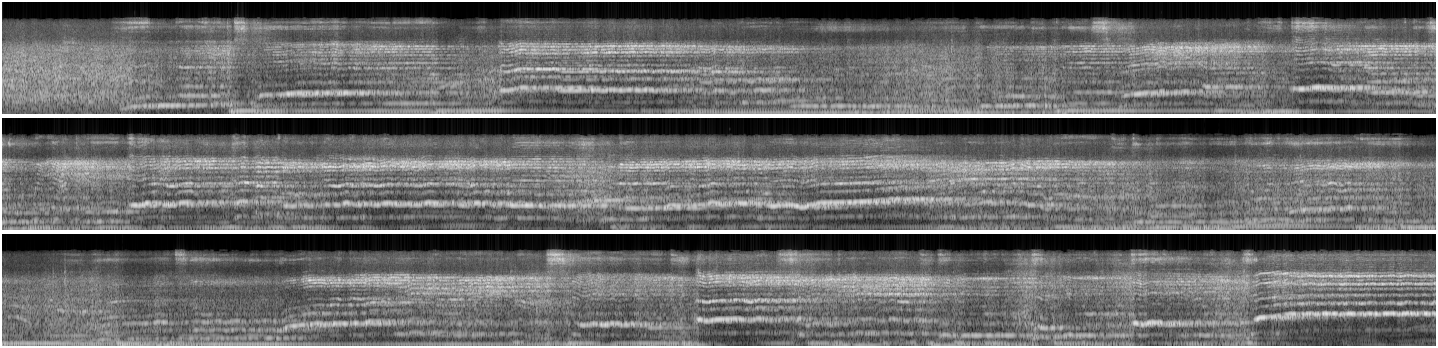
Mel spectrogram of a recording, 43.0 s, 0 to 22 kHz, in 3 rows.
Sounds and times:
Music: 1.2 - 43.0
Child singing: 9.8 - 28.7, 29.6 - 43.0.

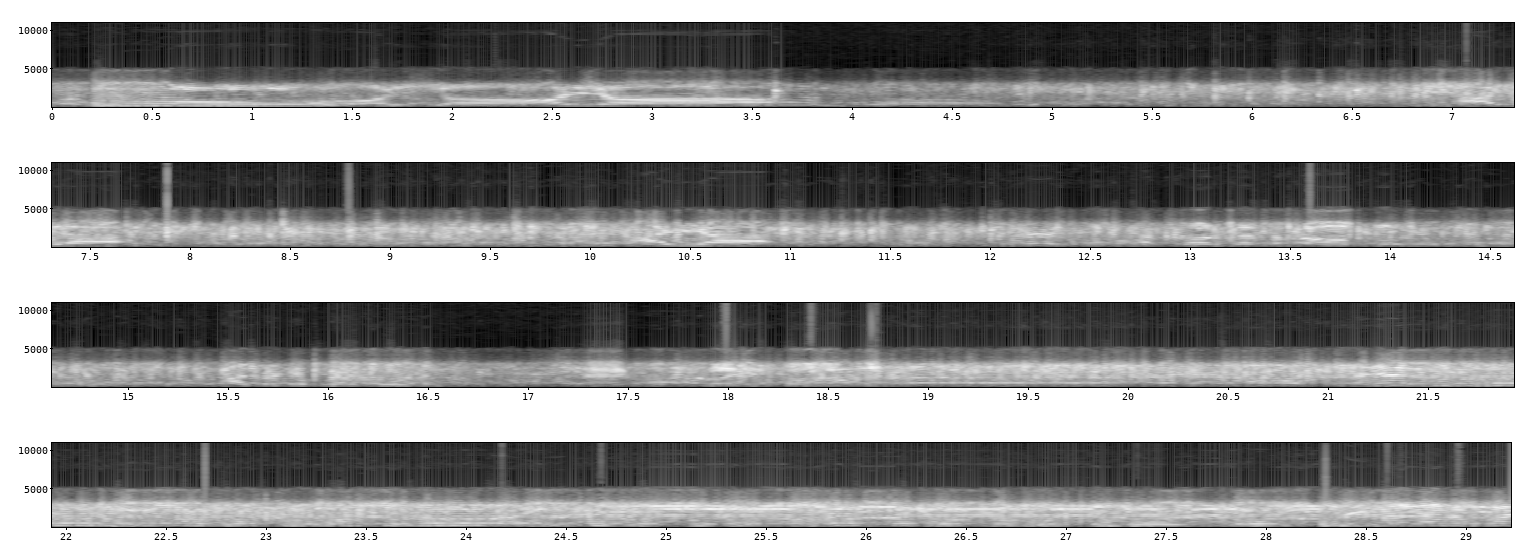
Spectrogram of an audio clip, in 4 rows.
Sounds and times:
Outside, urban or manmade: 0.0 - 29.2.

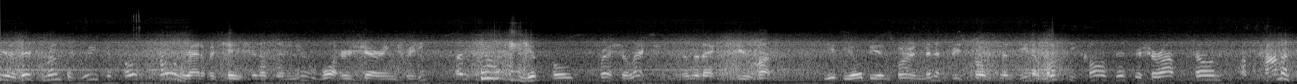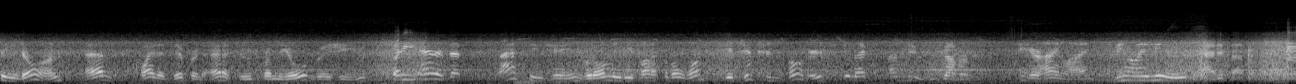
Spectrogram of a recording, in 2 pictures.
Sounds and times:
Speech: 0.0 - 25.6
Radio: 0.0 - 25.9.

